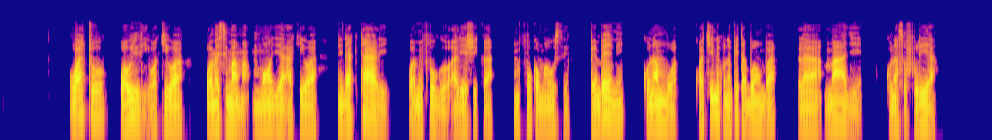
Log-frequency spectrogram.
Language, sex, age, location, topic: Swahili, male, 25-35, Dar es Salaam, agriculture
